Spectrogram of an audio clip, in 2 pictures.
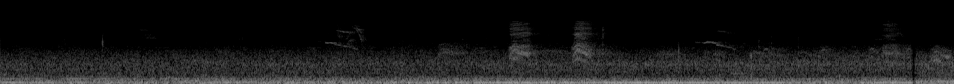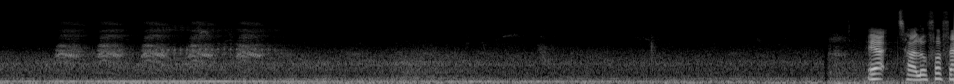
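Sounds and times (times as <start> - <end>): crow cawing: 4.4 - 6.1, 8.7 - 12.5.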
